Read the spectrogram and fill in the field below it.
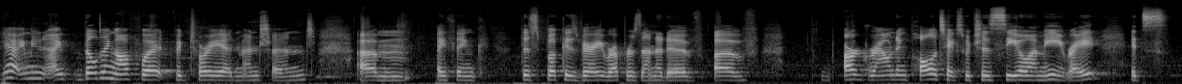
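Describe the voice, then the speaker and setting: A woman speaks to a small community audience in a relaxed, self-deprecating way, peppering her talk with ums. Her voice is bright and crisply clear. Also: medium pitch. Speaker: community presenter.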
